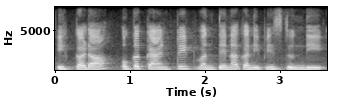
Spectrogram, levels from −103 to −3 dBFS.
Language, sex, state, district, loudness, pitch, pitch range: Telugu, female, Telangana, Hyderabad, -16 LUFS, 240 Hz, 225-260 Hz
